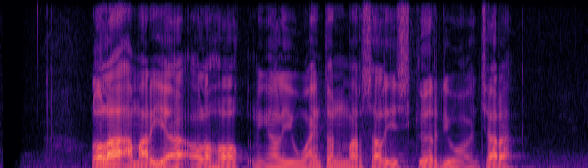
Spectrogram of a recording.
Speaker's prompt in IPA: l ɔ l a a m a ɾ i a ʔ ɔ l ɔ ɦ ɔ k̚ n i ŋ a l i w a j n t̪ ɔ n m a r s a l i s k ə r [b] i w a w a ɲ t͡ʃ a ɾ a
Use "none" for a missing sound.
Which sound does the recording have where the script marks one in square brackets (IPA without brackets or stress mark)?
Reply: d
